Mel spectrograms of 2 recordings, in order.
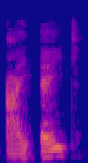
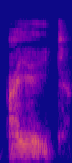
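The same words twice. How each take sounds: First: The two words are said without a linking y. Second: A y sound links the two words together. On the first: The speaker calls it wrong. "Instead of saying" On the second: The speaker calls it right. "the best way is"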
